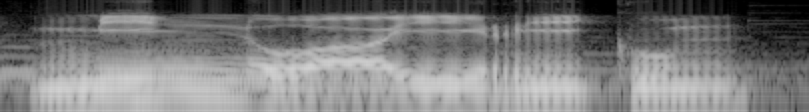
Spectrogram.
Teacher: nun mati tersebut kita akan bacakan dengan bacaan yang jelas tanpa dengung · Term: izhar kholqi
